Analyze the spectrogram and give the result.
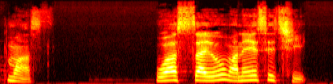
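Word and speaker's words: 왔어요: ওয়াসায়ো মানে এসেছি। এখানে বাচ্চিমের পরে ইয়ং আছে, তাই বাচ্চিমটি ইয়ং এর স্থানে যাবে, অর্থাৎ সাংসিয়ত ইয়ং এর স্থানে যাবে, তাই উচ্চারণ হবে ওয়াসায়ো।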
